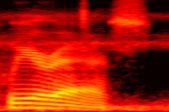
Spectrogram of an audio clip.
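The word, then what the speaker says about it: cuirass: It is pronounced queer ass in fact.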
